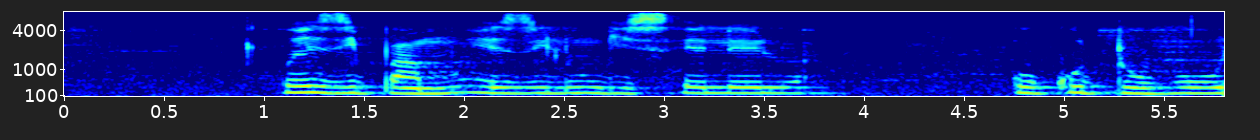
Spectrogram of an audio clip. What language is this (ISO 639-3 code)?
zul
